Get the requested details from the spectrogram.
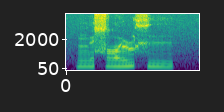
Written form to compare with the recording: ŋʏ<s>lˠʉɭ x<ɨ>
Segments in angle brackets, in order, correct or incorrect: correct, correct

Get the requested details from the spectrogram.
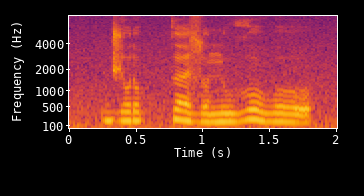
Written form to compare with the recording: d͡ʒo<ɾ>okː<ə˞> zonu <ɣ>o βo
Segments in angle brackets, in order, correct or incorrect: correct, incorrect: ɜ, correct

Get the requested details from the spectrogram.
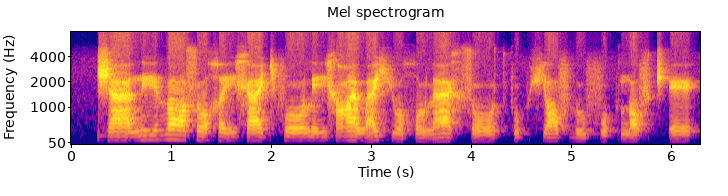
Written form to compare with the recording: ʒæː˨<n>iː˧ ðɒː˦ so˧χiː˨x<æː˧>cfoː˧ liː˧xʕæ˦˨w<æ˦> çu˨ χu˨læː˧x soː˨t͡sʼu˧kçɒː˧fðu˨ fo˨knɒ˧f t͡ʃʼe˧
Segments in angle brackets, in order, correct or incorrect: correct, correct, correct

